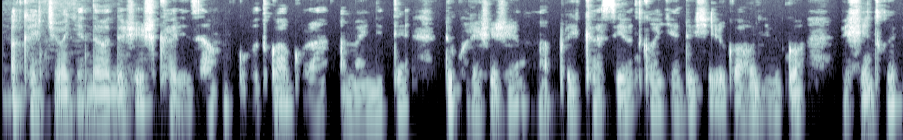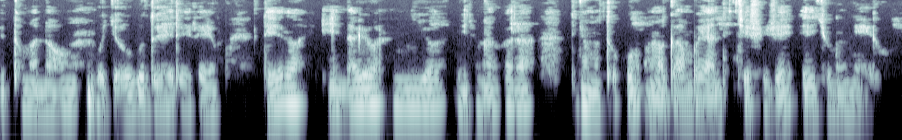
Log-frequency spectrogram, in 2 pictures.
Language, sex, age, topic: Kinyarwanda, female, 18-24, finance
